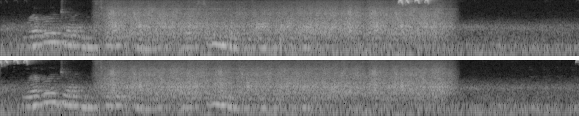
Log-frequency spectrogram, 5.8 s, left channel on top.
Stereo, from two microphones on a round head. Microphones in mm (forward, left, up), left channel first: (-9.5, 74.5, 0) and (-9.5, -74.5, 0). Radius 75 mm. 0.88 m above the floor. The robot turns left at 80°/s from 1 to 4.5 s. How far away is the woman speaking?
About 0.7 m.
